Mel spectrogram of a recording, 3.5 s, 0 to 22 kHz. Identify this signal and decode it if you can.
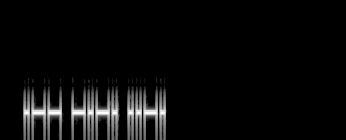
Morse code, heard as a keyed tone, about 30 wpm, 700 Hz. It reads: WCF
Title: ARRL Sections 30wpm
